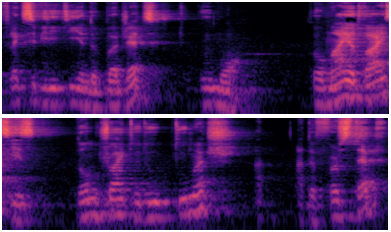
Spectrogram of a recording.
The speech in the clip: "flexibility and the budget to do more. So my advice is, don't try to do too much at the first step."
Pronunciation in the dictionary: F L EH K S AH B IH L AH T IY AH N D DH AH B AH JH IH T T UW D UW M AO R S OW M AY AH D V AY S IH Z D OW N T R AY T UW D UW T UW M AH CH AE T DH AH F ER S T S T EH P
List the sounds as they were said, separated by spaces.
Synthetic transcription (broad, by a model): F L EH K S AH B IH L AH T IY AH N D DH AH B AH JH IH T T UW D UW M AO R S OW M AY AH D V AY S IH Z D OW N T R AY T UW D UW T UW M AH CH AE T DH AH F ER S S T EH P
